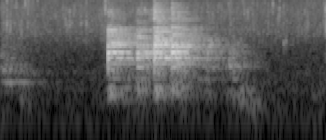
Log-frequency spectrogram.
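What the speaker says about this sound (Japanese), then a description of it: "ここに玉ねぎを入れます。" Onions are dropped into a hot frying pan for a milk and cheese soup, setting off a sudden loud sizzle that swells and then settles back to a quieter crackle, close up.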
